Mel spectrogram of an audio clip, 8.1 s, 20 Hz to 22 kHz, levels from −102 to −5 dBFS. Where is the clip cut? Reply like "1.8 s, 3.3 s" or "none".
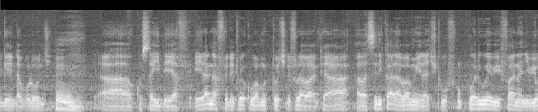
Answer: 5.3 s, 7.0 s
